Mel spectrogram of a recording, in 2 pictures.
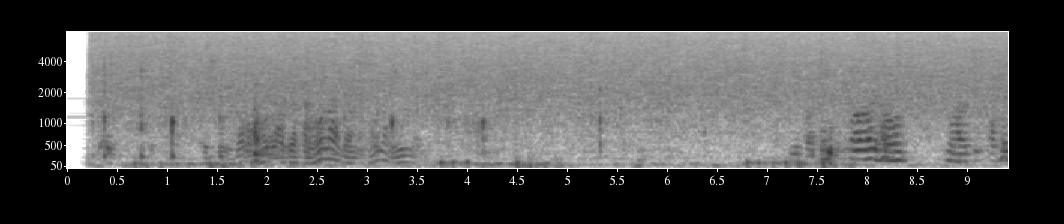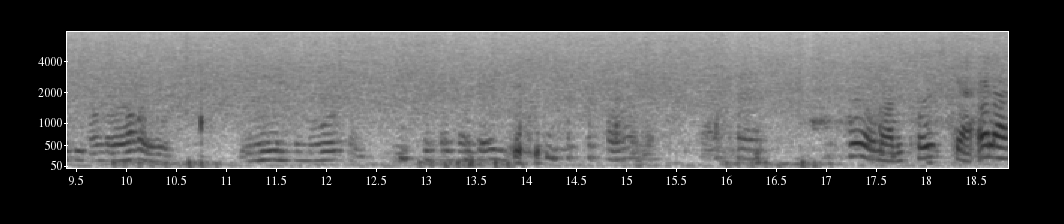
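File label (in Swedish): Allerum Skåne, dialekter; Folkminnen; Svenska sagor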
